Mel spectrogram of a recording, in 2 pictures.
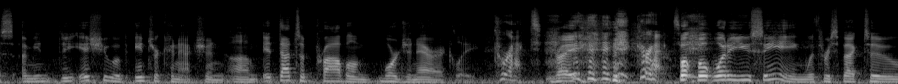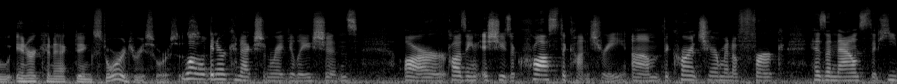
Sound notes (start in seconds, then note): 5.4 laughs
